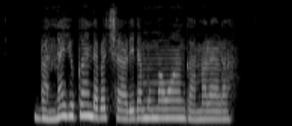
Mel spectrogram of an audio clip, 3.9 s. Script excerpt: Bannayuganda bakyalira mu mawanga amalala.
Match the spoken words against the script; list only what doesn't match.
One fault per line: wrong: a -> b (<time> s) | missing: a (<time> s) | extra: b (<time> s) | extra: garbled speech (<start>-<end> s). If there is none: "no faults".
no faults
